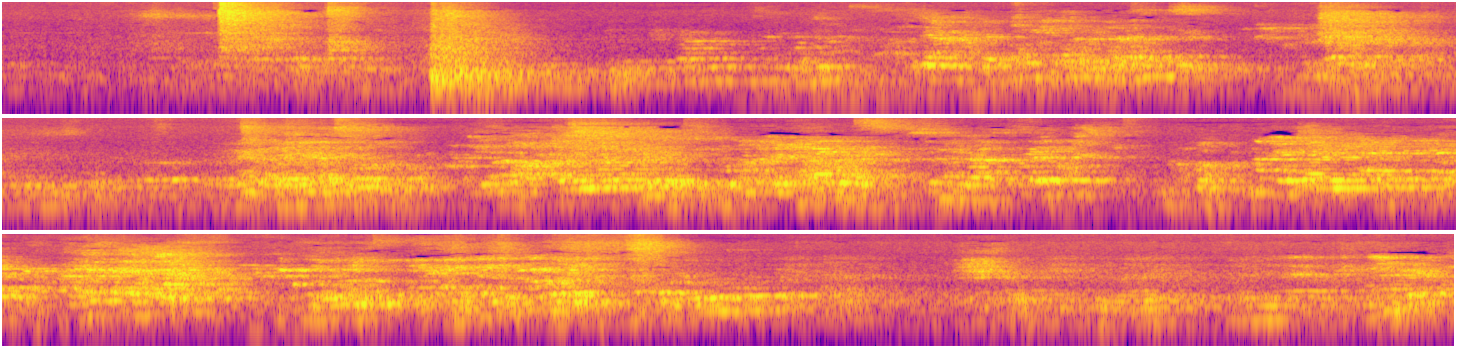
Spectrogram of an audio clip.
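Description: A woman talks close by with animation.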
